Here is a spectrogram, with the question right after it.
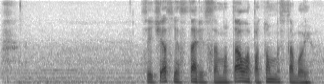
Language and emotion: Russian, neutral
